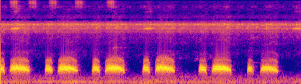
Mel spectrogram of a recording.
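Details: Spotted doves in a forest, a decoy out for a week facing a handsome wild dove: mellow low coos in regular short-then-long pairs, roughly one per second, against a faint constant high whine.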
